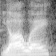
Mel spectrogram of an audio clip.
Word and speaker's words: Yahweh: L-O-R-D, Lord, normally that's the translation of Y-H-W-H, of the Hebrew Y-H-W-H, which we would pronounce Yahweh.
